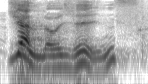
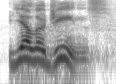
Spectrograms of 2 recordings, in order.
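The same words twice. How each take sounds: First: It is pronounced the Swedish way. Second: It is pronounced the English way. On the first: "in Swedish" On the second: "something you say very often in English"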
